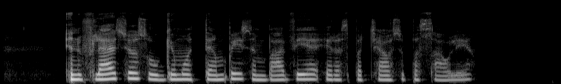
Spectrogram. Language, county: Lithuanian, Vilnius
